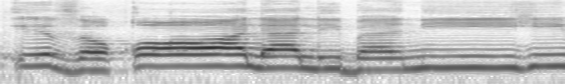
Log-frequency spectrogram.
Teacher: قاف کو ہم نے موٹا پڑھا اور لمبا بھی پڑھا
